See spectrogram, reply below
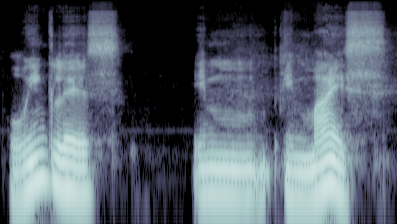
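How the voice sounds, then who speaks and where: A man, co-hosting the podcast and telling an anecdote in a relaxed, conversational way. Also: lowish voice, very slow, dry recording. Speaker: podcast co-host. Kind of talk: conversational storytelling.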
